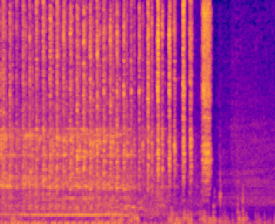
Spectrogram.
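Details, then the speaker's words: Small lawn-mower-type engine idling then shut off: sharp hissy puffs of combustion gases escaping an externally blown head gasket, loudest at idle and shutdown, causing power loss. "You hear that hissing sound? Best noticed at idle or upon shutdown. That's the sound of the gases escaping the head gasket externally."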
